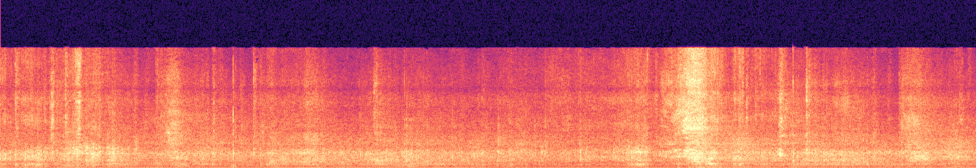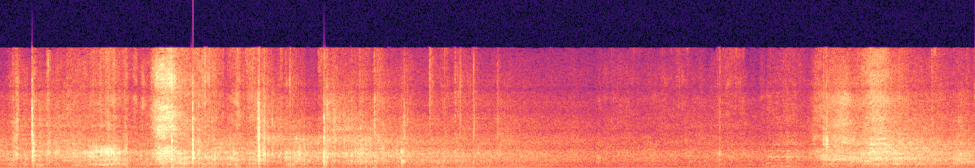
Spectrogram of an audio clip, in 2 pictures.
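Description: Hockey skate blades carving and scraping on rink ice, with several louder, longer scrapes from hard stops or sharp turns, over a steady low hum.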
